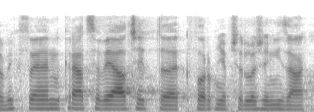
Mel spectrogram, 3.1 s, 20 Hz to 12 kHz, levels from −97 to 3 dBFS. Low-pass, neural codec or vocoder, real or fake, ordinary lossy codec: 7.2 kHz; codec, 16 kHz, 2 kbps, FunCodec, trained on LibriTTS, 25 frames a second; fake; AAC, 48 kbps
